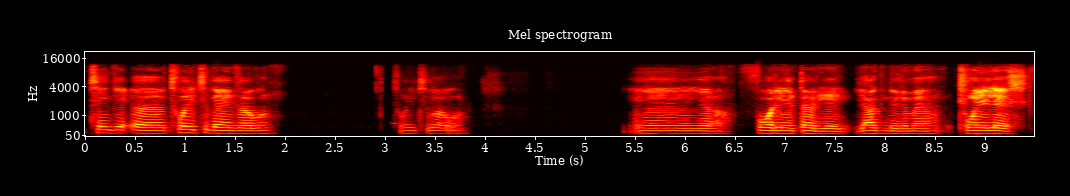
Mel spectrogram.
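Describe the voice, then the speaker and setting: A man's voice: medium pitch, level tone, a little slow, long pauses, a little mellow, clear, resonant tone, poor audio. A man co-hosting a live fantasy football stream, laid-back and joking, swearing freely and talking through his picks. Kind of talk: casual live-stream banter.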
